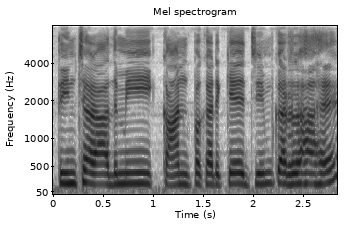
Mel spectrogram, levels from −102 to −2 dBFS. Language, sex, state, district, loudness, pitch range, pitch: Hindi, male, Haryana, Rohtak, -12 LUFS, 185-195 Hz, 190 Hz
